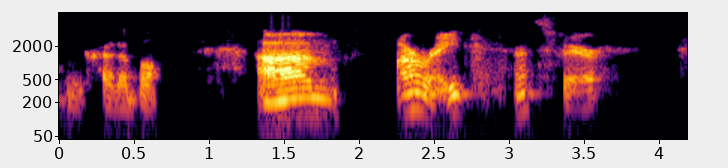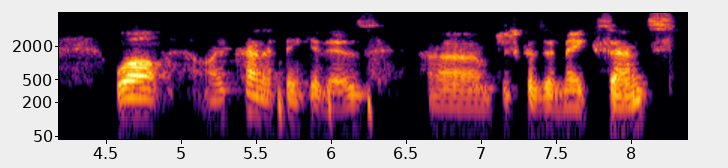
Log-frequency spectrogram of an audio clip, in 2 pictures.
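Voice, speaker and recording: Male host in his thirties, very low and husky, dry close sound, joking manner. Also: lively intonation, takes it slowly, sharp tone, no room sound, rough recording. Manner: joking, teasing. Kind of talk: casual chat.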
